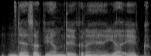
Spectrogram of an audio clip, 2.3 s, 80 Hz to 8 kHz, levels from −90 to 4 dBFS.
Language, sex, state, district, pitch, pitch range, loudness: Hindi, male, Uttar Pradesh, Varanasi, 125 Hz, 125-130 Hz, -36 LUFS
